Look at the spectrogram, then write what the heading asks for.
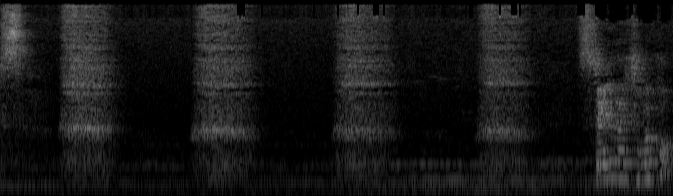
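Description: A Pilates instructor demonstrates the breathing for an intermediate exercise with slow, close, audible breaths repeating in a steady rhythm of about five even cycles, ending in a short burst of voice.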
